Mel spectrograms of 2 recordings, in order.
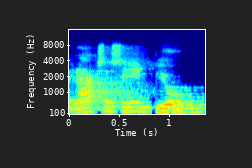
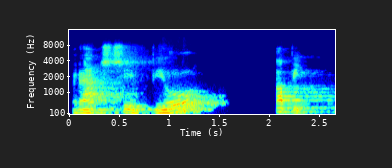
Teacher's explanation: છે એ ઓ વર્ણના પાછળનો અ એ વર્ણ ભળી ગયો તેથી જ્યારે પણ ઓ વર્ણનું જ્યારે આપણે ઉચ્ચારણ કરવાનું થાય ત્યારે ઓ વર્ણ ઉપર થોડોક ભાર આપવાનો છે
